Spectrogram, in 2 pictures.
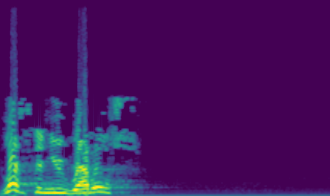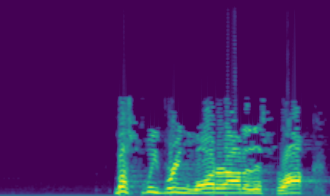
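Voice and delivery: loud, high, furious rebuke of the rebels; angry rebuke. Acted. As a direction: thunder at the grumbling crowd. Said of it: "he had a bad attitude".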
